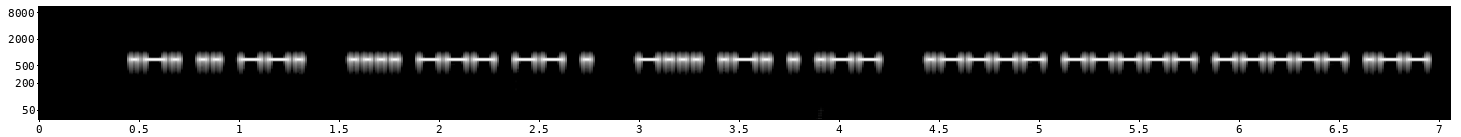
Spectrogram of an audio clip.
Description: Morse code, heard as a keyed tone, about 34 wpm, 700 Hz. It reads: RIG HOME BREW 100W
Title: Practice QSO - Exchange 2 - Info - 35wpm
